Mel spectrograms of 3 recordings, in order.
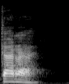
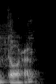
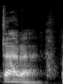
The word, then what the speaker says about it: Тора: То есть, вот есть, ну, только не проси меня, чтобы я тебе рассказал про, так сказать, из чего состоит Тора, правильно говорить, Тора. – Не Тора. – Европейские евреи приучили нас говорить Тора. Но все, так сказать, иудеи вот верного хода, они говорят Тора.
